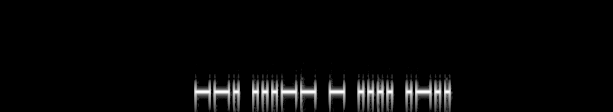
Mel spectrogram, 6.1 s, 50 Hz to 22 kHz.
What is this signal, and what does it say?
Morse code, heard as a keyed tone, about 25 wpm, 700 Hz. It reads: G3THL
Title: DXCC-100 Call Signs - 5 Characters - 25wpm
